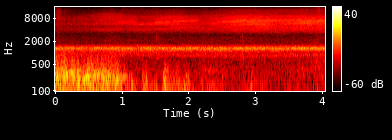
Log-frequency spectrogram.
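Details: Millions of male cicadas crying out for mates: after a short burst of low rumbling noise, an even, sustained high-pitched buzz and a faint hissing overtone hold steady to the end.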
